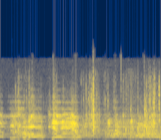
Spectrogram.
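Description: A loud voice calling out for about the first second, then the noise of a crowd at an outdoor football game with scattered voices through it.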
